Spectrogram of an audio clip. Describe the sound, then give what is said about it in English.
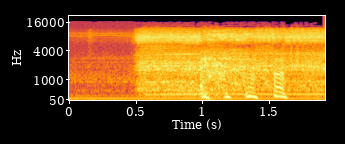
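A vacuum cleaner starts up abruptly nearby and runs with a steady, loud, broad whoosh and high whine, while a man talks over it. “What are we doing? Vacuuming over there or something?”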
